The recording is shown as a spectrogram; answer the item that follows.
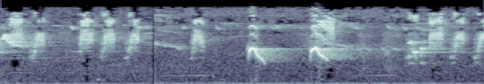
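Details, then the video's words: Drongo in full song, a recording meant to train other birds; a few harsh high chirps, then two loud, ringing downslurred whistles about half a second apart, followed by scratchy chatter. "SUARA SRIGUNTING GACOR"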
